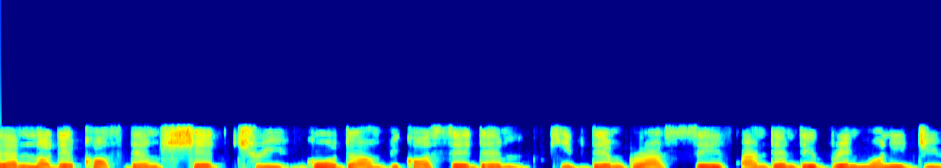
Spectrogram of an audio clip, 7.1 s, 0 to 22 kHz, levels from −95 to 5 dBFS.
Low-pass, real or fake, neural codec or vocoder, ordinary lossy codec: 5.4 kHz; fake; codec, 16 kHz in and 24 kHz out, 2.2 kbps, FireRedTTS-2 codec; none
